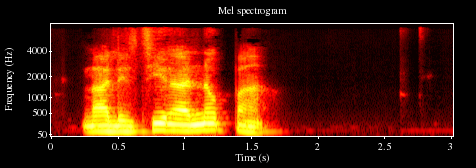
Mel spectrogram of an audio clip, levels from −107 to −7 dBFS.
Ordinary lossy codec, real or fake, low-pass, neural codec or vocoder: MP3, 48 kbps; fake; 7.2 kHz; codec, 16 kHz, 1 kbps, X-Codec, HuBERT features, trained on balanced general audio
